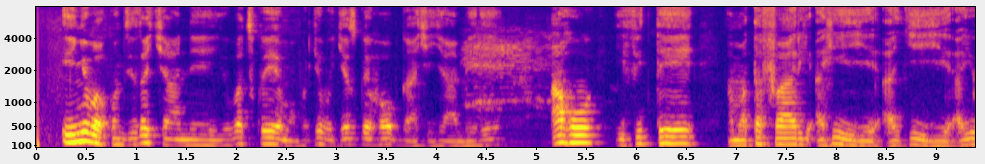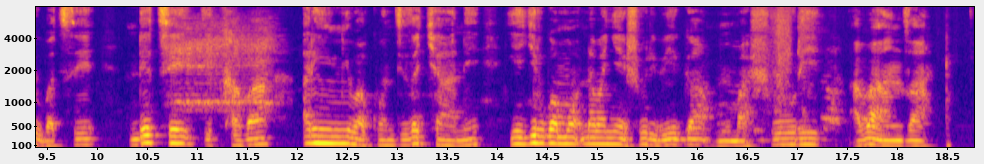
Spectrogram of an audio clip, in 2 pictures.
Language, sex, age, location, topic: Kinyarwanda, female, 18-24, Nyagatare, education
